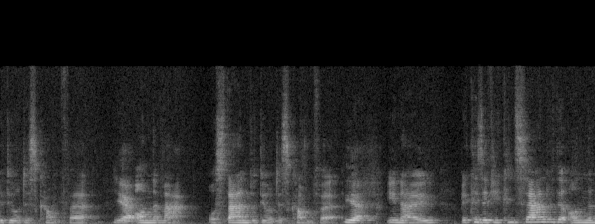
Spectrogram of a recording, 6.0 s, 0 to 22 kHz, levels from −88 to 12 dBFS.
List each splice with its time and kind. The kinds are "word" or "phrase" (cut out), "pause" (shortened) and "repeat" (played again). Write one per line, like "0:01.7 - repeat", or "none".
none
